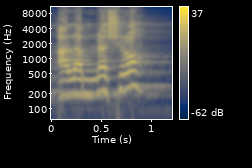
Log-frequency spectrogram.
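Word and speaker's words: ألم نشرح: ketika dia baca Alquran dia membaca Alif Lam Mim Nasroh lakasodrok padahal Alam Nasroh lakasodrop Tapi bacanya Alif Lam Mim kenapa Loh waktu dia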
